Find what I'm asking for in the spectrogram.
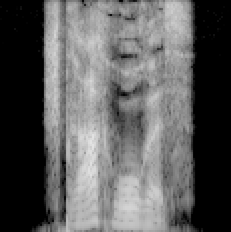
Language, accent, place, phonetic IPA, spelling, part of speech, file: German, Germany, Berlin, [ˈʃpʁaːxˌʁoːʁəs], Sprachrohres, noun, De-Sprachrohres.ogg
- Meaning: genitive singular of Sprachrohr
